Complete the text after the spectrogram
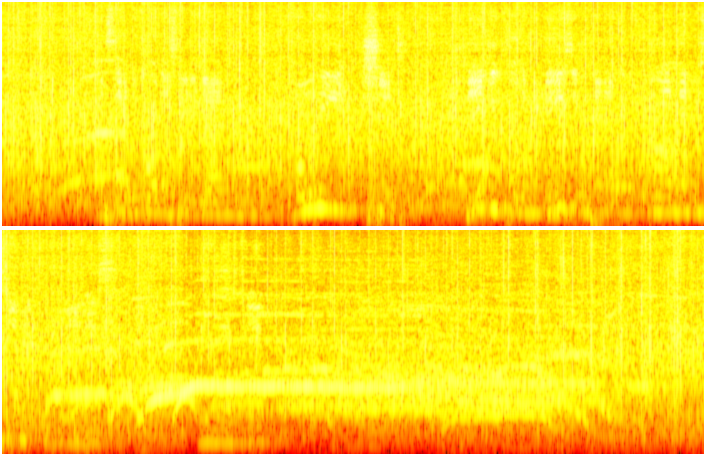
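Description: People in an audience whoop and whistle.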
